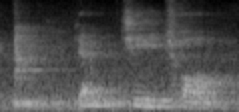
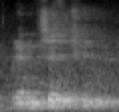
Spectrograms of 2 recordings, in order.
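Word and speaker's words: 人之初: Yan Qi Chuo. How do you say it in Mandarin? Ren Zhi Chu, yes.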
